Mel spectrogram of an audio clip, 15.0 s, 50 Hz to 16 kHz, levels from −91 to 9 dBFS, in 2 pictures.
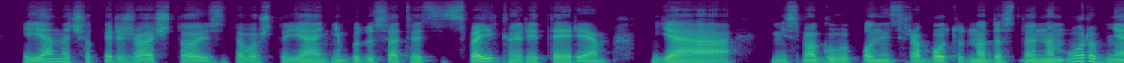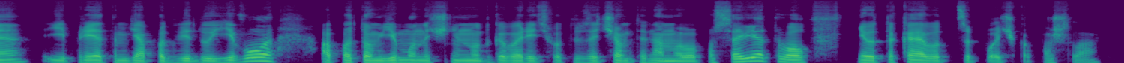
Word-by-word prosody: И 115 - -2
я 135 +5 +2
начал 145 -3 -3
переживать, 115 +4 -1
что 115 -4 0
из-за 105 +3 -6
того, 115 -1 -2
что 115 +1 -7
я 110 -2 +2
не 110 +2 -4
буду 110 +1 -3
соответствовать 110 +4 -4
своим 165 0 +4
критериям, 110 -7 0 0.3
я 105 -2 +3 0.2
не 115 - -5
смогу 115 +1 -1
выполнить 110 -2 -1
работу 115 0 +1
на 105 -1 0
достойном 105 +1 -1
уровне, 135 -7 +1
и 115 -2 -4
при 115 +2 +2
этом 110 -2 +1
я 110 -1 +3
подведу 110 0 -1
его, 165 - +3 0.3
а - - +1
потом 110 0 +2
ему 120 +2 +1
начнут 110 0 -2
говорить: 105 -1 0
"Вот 100 - -6
зачем 105 0 -1
ты 110 - -5
нам 100 -2 0
его 100 0 +3
посоветовал?" 135 - +3 0.3
И - - +3
вот 110 0 +3
такая 120 0 +4
вот 110 -1 0
цепочка - - -5
пошла. - - -9
110 Hz, 180 wpm, -24 LUFS, 105-120 Hz, 0.3 s, своим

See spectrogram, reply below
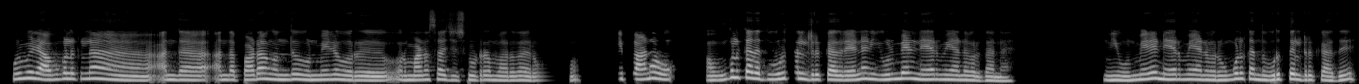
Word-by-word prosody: உண்மையிலே 275 +1 +2
அவுங்களுக்ல்லாம், 260 +3 0 0.6
அந்த 215 -1 0 0.4
அந்த 215 0 -1
படம் 245 +3 +2
வந்து 220 +1 0
உண்மையிலே, 220 +2 0
ஒரு 195 -1 +1 0.3
ஒரு 205 - -1
மனசாட்சி 215 -1 -2
சுட்ற 205 0 -2
மாரி 190 0 -1
தான் 195 -1 0
இருக்கும். 185 +2 -11 0.4
இப்ப 240 - -22
ஆனா, 270 +4 +1
உ - - -2 0.5
உங்களுக்கு 305 +6 +1
அந்த 265 - +3 0.2
உறுத்தல் 265 -2 0
இருக்காதுல. 215 -2 +1
ஏன்னா, 250 +4 +1
நீங்க 225 -2 -1
உண்மையிலே 265 +2 +2
நேர்மையானவர் 215 -5 0
தானே? 170 -2 -1 1.0
நீ 200 - +1
உண்மையிலேயே 240 +7 +2
நேர்மையானவர். 225 -3 +1
உங்களுக்கு 255 +2 +1
அந்த 215 -2 +2
உறுத்தல் 230 0 +1
இருக்காது. 195 -1 -1
220 Hz, 145 wpm, -22 LUFS, 205-250 Hz, 1.0 s, அந்த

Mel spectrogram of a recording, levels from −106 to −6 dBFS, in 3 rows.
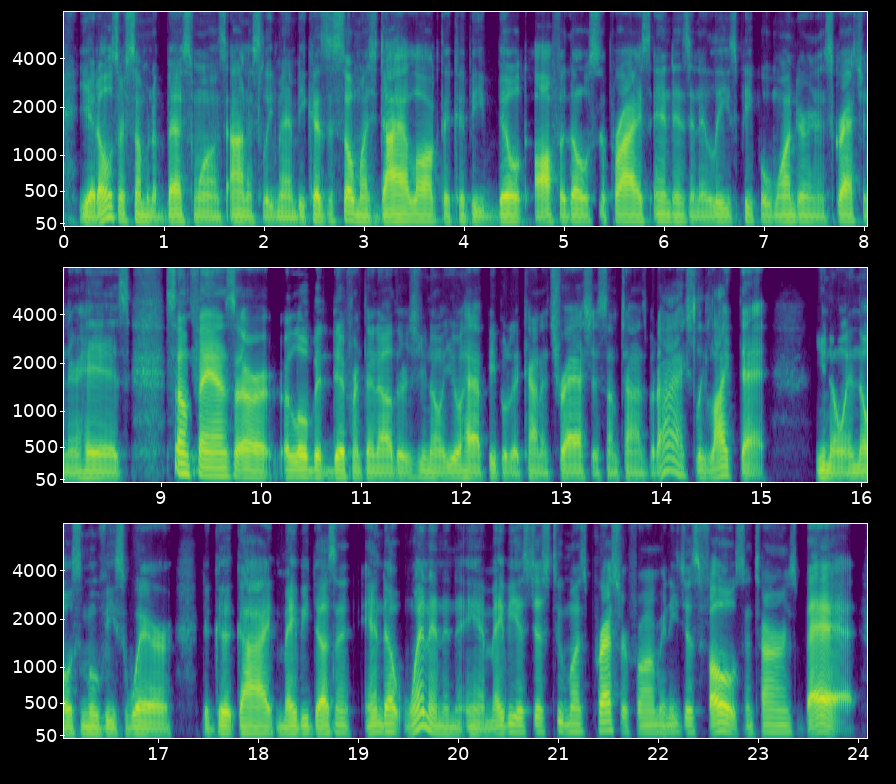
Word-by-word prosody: Yeah, 75 -2 +3
those 145 - +3
are 105 - 0
some 90 0 0
of 80 - -2
the 75 - -3
best 85 +1 0
ones, 75 -3 -3
honestly, 75 -3 -1
man, 70 -1 -2
because 80 +2 0
there's 90 -1 -7
so 100 +1 +3
much 85 -4 -2
dialogue 90 0 +3
that 80 - -5
could 80 - -6
be 80 -1 -4
built 85 +4 +1
off 85 +1 +3
of 80 - -2
those 80 -1 0
surprise 90 -2 +2
endings, 85 -3 -3
and 75 -1 -5
it 75 - -4
leaves 80 0 -3
people 85 -1 -6
wondering 85 0 -2
and 75 -2 -8
scratching 85 0 -1
their 75 0 -4
heads. 80 -2 0 0.4
Some 140 -2 +4
fans 110 -3 +5
are 90 -2 +3
a - - +1
little 95 0 +4
bit 90 -1 -1
different 85 -3 +1
than 80 -1 -2
others, 80 +1 -2
you 90 - -5
know? 80 -3 -3
You'll 85 +2 -1
have 80 -3 0
people - - -5
that - - -5
kinda 80 -3 -4
trash 80 +1 -1
it - - -8
sometimes, 75 0 -7
but - - -8
I - - -2
actually - - -6
like - - +1
that, - - -2 0.5
you 90 - 0
know, 75 -3 0
in 80 +2 -2
those 85 +1 0
movies 85 -3 -2
where 80 -3 +1 0.3
the - - -5
good 95 -1 +1
guy 90 -2 +2
maybe 95 +3 -1
doesn't 95 +3 0
end 100 +4 0
up 110 - +2
winning 150 - +1
in 85 -1 -5
the 75 - -8
end, 80 -3 -4
maybe 95 +5 -1
it's 100 0 -4
just 105 -2 -5
too 120 - -4
much 110 0 -4
pressure 125 +1 +3
for 100 0 -3
him 100 +1 -4
and 95 +1 -5
he 105 - -6
just 100 -1 -5
folds - - +4
and 90 +2 -10
turns 100 -1 -2
bad, 285 0 +4
85 Hz, 220 wpm, -24 LUFS, 80-95 Hz, 0.5 s, fans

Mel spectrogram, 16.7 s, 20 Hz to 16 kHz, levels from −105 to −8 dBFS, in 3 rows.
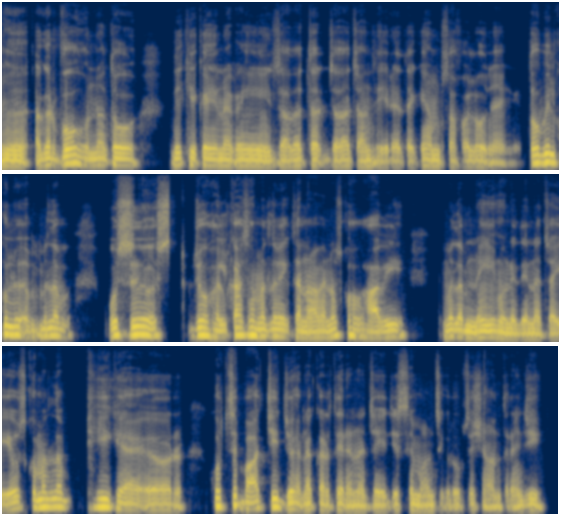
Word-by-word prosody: अ, 85 -3 +3
अगर 100 +2 +1
वो 125 - +6
होना, 100 0 -1
तो 100 +3 +1 0.3
देखिए 100 +1 -1
कहीं 95 -1 +1
न 90 0 +1
कहीं 90 -2 +1
ज़्यादातर 90 +2 -2
ज़्यादा 85 0 -3
चांस 85 0 -4
यही 80 - -4
रहता 80 0 -6
है - - -6
कि 95 - -5
हम 90 -1 -1
सफल 85 0 -5
हो 85 - -1
जाएँगे। 65 -3 -8
तो 125 - +5
बिल्कुल 135 -1 +5
अ, - - -1
मतलब 115 0 -1 0.4
उस, 125 +2 +2
उस 130 -2 +4
ट - - -22
जो 125 0 +6
हल्का-सा 125 +5 +2
मतलब 110 0 +1
एक 105 -2 -1
तनाव 90 -2 +2
है - - +1
ना, 105 - +2
उसको 125 -2 -1
ह 95 - -4
हावी 90 +3 +2 0.5
मतलब 105 -1 +2
नहीं 95 +2 +3
होने 80 -4 +2
देना 80 0 0
चाहिए। 75 +4 -2
उसको 125 +4 0
मतलब 130 -2 +2 0.2
ठीक 130 -1 +3
है 95 -3 0
और 90 0 -2 0.3
खुद 140 -1 +4
से 155 - +4
बातचीत 125 +5 +2
जो 100 - +5
है 95 - -2
ना, 90 - 0
करते 90 +1 -2
रहना 75 -1 -1
चाहिए, 75 0 -2
जिससे 90 0 -5
मानसिक 80 +1 -5
रूप - - -3
से - - -6
शांत - - -4
रहें। 70 +4 -3
जी। 90 - -2
95 Hz, 225 wpm, -24 LUFS, 85-120 Hz, 0.5 s, वो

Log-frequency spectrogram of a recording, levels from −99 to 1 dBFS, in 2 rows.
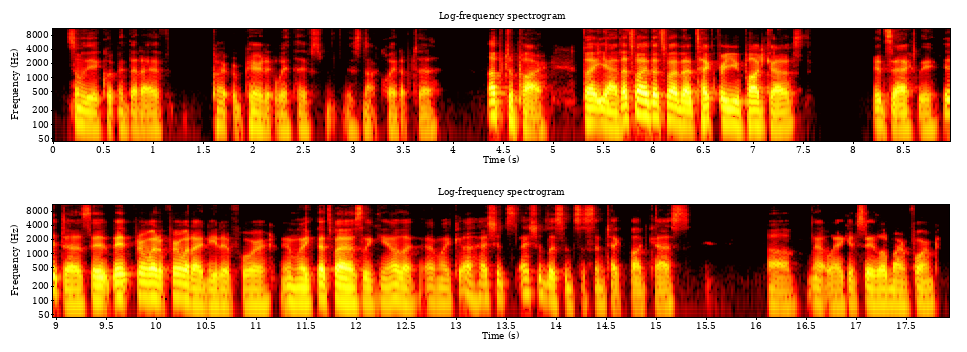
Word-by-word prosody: some 115 - -5
of 100 - -3
the 95 - -2
equipment - - -10
that - - -5
I've 85 0 -6 0.5
pa - - -9
uh, - - -10
paired - - -4
it - - -10
with 80 -1 -11
is 80 -2 -14 0.3
is 80 -2 -19
not - - -15
quite - - -11
up - - -14
to 75 +3 -12 0.5
up 155 0 +5
to 130 - +1
par, - - 0 0.3
but, 115 -2 +6
yeah, 95 -4 +5
that's 125 +6 +3
why 165 -3 +11
that's 145 -1 +5
why 130 - +8
that 110 - +5
Tech 120 0 +1
for 115 - +2
You 105 -2 +2
podcast 100 0 +1 0.7
exactly. 85 0 -3
It 165 - 0
does, 85 +1 -3
it 105 +1 +2
it 120 0 +4
for 125 - +2
what 120 -2 +5
for 125 - +2
what 110 - +4
I 90 - +1
need 85 +1 -6
it 85 - -5
for, 85 0 -5
and, 95 -1 -6
like, 95 -1 -2
that's 115 - +3
why - - +8
I - - +6
was 90 0 0
thinking, 95 0 -7
"Oh, 110 +1 -2
like" 90 -3 -4
I'm 95 -1 -10
like, 90 0 -11
"Oh, 115 - -5
I - - -3
should 115 0 -11
I 140 - -4
should 140 -4 -11
listen 95 -3 -5
to - - -15
some 90 -1 -12
tech - - -10
podcasts." 80 +4 -9 0.8
Um, 75 +1 -9
that - - -8
way, 80 - -7
I 80 - -11
could 85 -2 -10
stay - - -3
a - - -2
little 90 0 -2
more 85 -1 -5
informed. 80 +3 -7
95 Hz, 250 wpm, -22 LUFS, 85-110 Hz, 0.8 s, why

